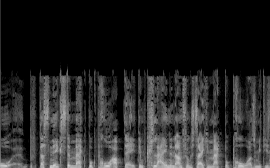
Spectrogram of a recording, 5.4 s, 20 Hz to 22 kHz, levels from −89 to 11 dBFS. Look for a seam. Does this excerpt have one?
yes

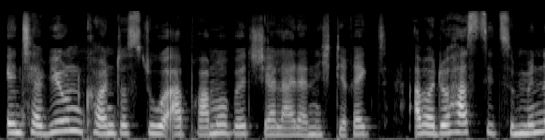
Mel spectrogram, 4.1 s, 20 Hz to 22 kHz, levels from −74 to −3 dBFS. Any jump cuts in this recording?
yes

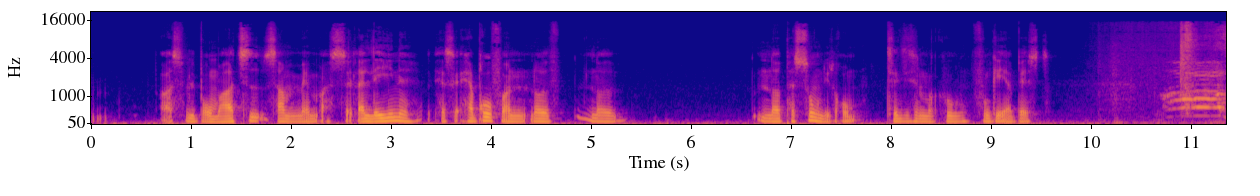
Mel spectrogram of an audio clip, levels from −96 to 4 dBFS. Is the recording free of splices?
yes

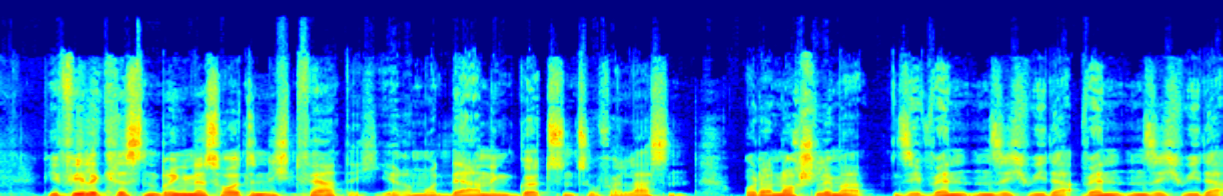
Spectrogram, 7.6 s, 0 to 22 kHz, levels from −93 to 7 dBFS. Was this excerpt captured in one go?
no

